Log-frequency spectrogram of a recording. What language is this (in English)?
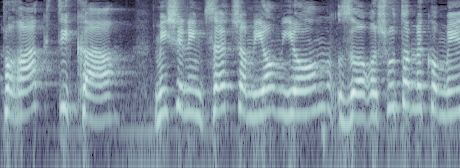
Hebrew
